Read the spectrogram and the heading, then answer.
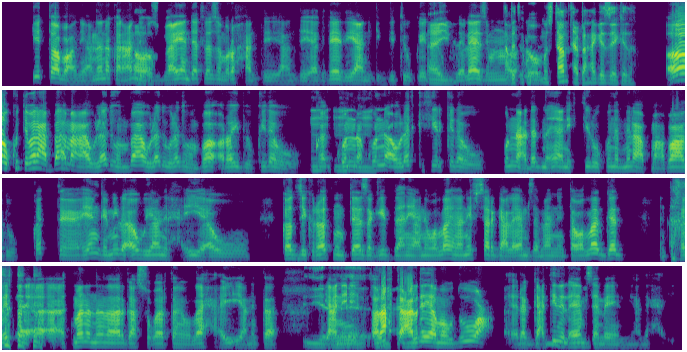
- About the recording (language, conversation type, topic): Arabic, podcast, إزاي كان بيبقى شكل يوم العطلة عندك وإنت صغير؟
- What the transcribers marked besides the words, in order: tapping; laugh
